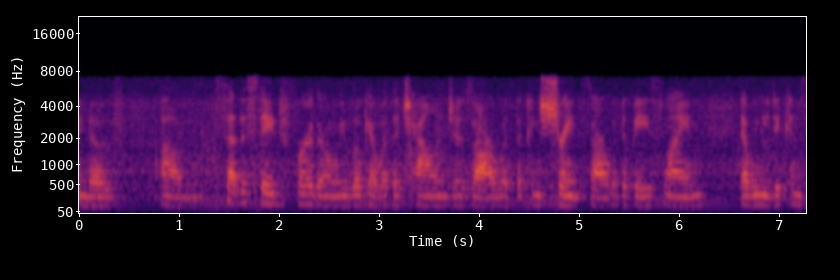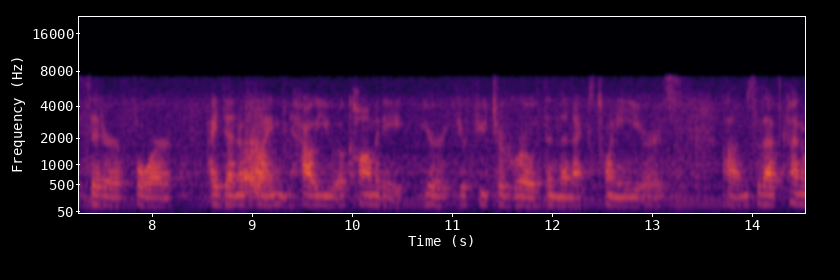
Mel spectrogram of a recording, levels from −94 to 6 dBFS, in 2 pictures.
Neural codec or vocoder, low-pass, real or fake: none; 7.2 kHz; real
